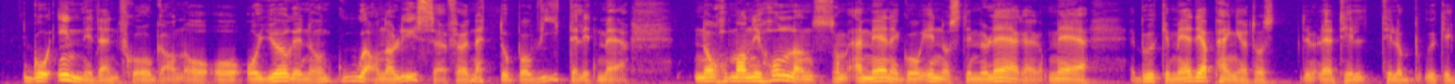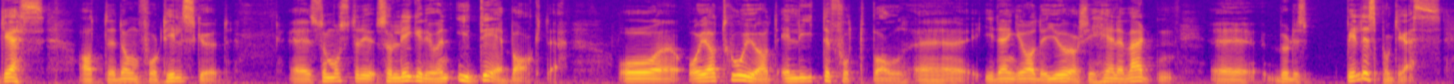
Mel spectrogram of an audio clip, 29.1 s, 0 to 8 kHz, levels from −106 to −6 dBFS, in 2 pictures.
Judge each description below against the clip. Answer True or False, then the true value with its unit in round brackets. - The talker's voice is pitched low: True (105 Hz)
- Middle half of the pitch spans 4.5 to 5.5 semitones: True (4.9 semitones)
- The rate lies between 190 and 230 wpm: False (140 wpm)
